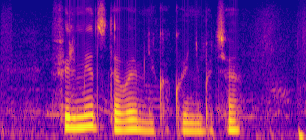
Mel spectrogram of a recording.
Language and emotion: Russian, neutral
